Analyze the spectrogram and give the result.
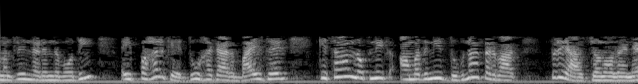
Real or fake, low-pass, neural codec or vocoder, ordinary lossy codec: real; 3.6 kHz; none; none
